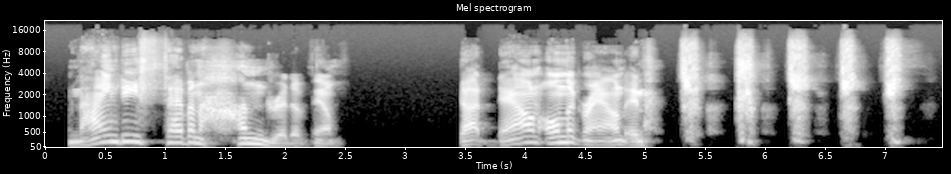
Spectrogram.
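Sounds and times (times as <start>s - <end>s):
speech: 0.2s - 2.5s, 3.4s - 5.5s
person mimicking a dog lapping water: 5.0s - 7.3s.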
